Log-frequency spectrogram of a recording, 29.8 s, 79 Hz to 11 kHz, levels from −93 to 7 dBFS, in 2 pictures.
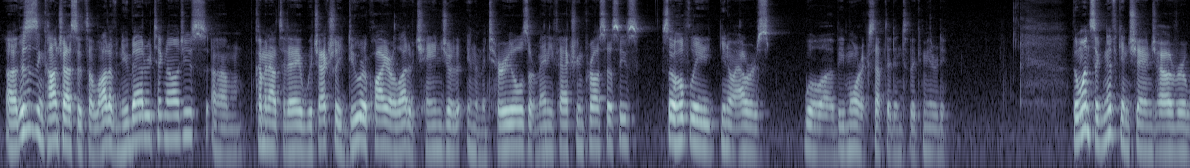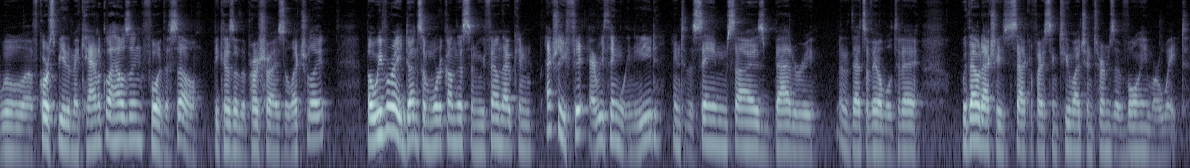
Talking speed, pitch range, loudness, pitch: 205 wpm, 135-170 Hz, -24 LUFS, 150 Hz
